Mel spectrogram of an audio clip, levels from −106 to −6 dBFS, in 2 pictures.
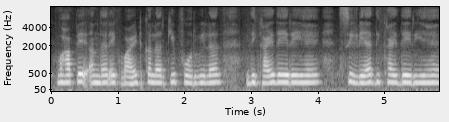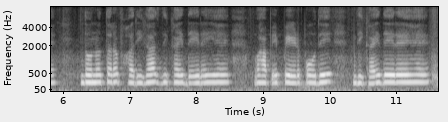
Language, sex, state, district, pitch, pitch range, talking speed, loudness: Hindi, female, Chhattisgarh, Rajnandgaon, 220 Hz, 215-225 Hz, 175 wpm, -23 LUFS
